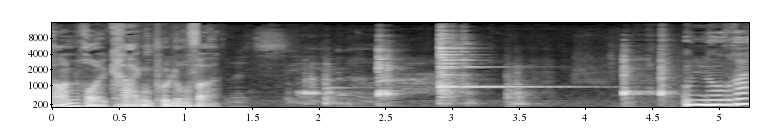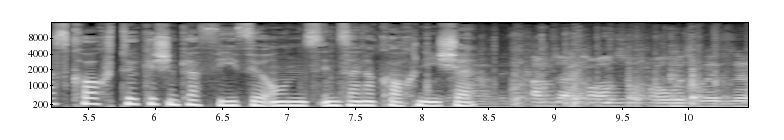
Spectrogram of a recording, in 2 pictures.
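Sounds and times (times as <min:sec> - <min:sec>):
speech: 0:00.0 - 0:01.4, 0:04.9 - 0:10.4
glasses clinking as they are taken from a dish cupboard: 0:01.8 - 0:04.7.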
